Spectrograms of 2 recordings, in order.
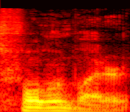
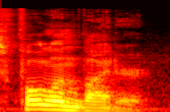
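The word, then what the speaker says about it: Vollenweider: uh this guy Andreas full inviter the V is an F the f is a v that's how you pronounce his name I had a Swiss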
